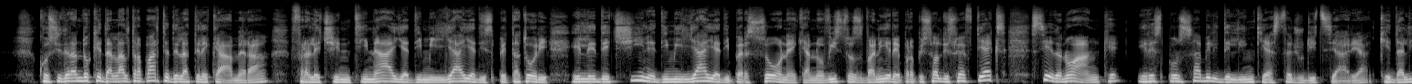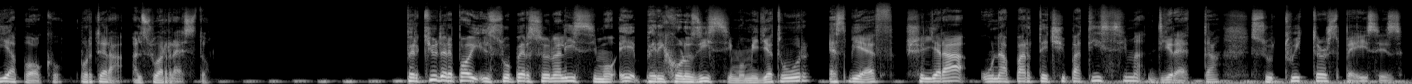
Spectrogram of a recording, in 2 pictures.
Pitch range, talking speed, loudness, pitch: 115-145 Hz, 130 wpm, -19 LUFS, 130 Hz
